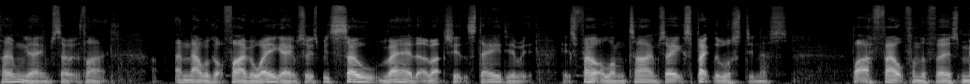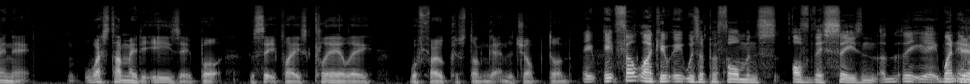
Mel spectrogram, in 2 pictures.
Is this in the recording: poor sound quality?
no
